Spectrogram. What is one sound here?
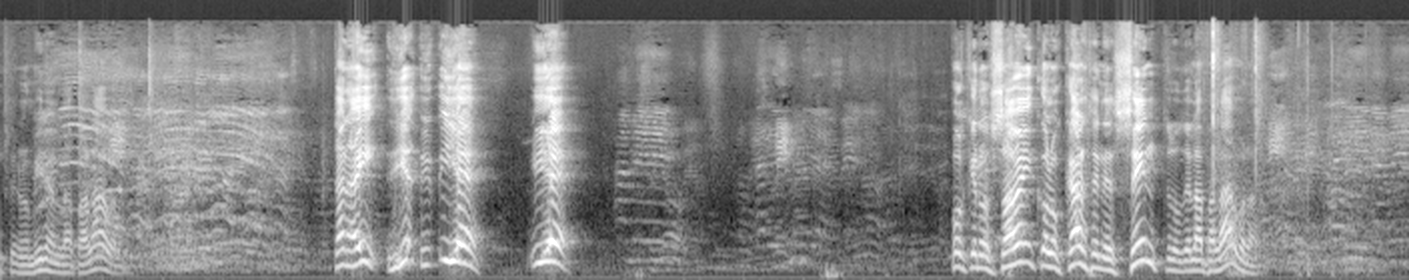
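An elderly man preaches with animation.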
